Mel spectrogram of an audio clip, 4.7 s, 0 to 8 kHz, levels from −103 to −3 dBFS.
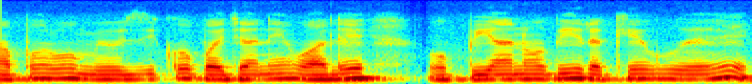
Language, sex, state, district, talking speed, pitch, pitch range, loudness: Hindi, male, Jharkhand, Deoghar, 155 wpm, 125 Hz, 120-135 Hz, -14 LUFS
